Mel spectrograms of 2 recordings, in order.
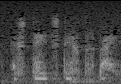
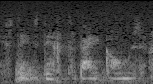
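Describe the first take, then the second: First: Whispered "steeds dichterbij". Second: Whispered "steeds dichterbij komen ze", stretched. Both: A narrator's reading. Narrator whispering the boys' creeping approach. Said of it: "repeated whispered phrase".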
